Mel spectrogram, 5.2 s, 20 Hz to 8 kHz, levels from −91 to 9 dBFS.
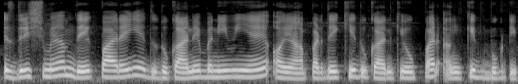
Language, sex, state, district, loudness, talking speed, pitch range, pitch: Hindi, female, Uttarakhand, Tehri Garhwal, -14 LUFS, 290 wpm, 165-195 Hz, 180 Hz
